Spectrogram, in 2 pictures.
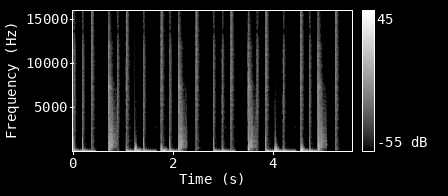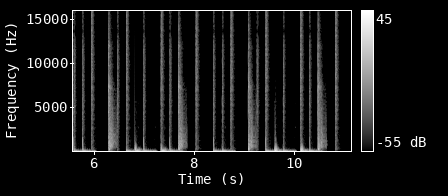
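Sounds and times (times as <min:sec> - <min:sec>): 
hip hop drums: 0:00.0 - 0:02.2, 0:02.8 - 0:05.0, 0:05.6 - 0:07.8, 0:08.4 - 0:10.7.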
